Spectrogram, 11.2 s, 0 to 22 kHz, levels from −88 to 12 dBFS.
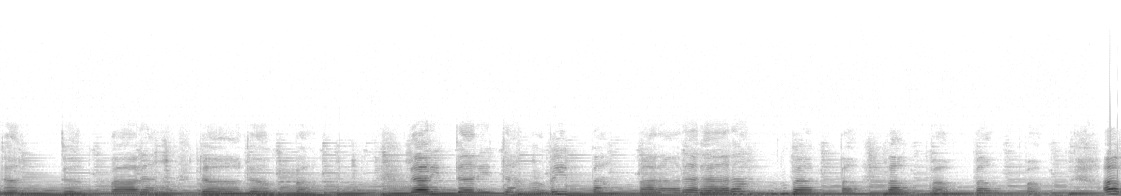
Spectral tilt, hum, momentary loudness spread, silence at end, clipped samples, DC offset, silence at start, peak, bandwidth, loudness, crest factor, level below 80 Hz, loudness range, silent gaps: -10 dB/octave; none; 7 LU; 0 s; under 0.1%; under 0.1%; 0 s; -2 dBFS; 5.8 kHz; -23 LUFS; 20 dB; -68 dBFS; 4 LU; none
